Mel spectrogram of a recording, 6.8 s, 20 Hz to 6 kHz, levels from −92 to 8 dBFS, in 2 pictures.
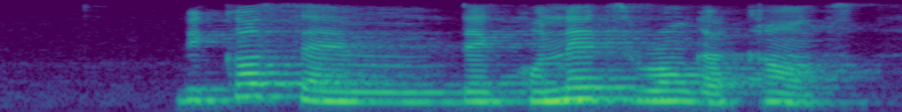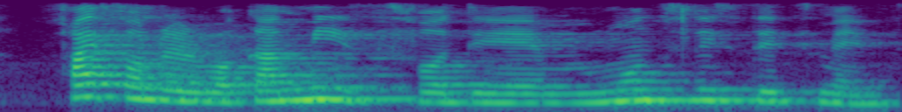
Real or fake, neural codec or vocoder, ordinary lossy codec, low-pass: real; none; none; 5.4 kHz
